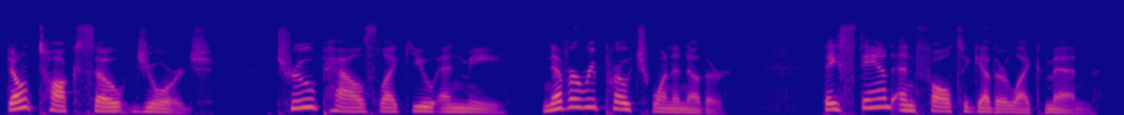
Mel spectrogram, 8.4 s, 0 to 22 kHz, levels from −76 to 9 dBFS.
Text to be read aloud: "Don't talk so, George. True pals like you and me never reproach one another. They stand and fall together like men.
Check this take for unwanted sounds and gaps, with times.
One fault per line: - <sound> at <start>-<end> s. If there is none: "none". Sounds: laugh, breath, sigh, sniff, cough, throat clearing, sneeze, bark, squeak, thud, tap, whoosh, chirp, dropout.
none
